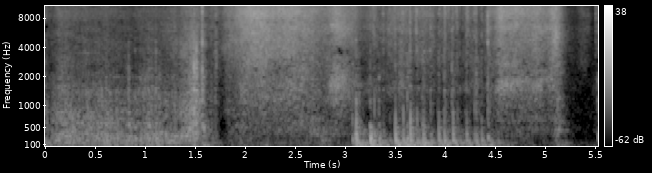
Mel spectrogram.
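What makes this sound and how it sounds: Fingertips and short nails tap and knock on solid, dark grey textured ceramic floor tiles with light grout lines. A soft scratchy rustling gives way to a run of quick, dull, low knocks that die away almost instantly, ending in a near-silent pause and one last faint tap.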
